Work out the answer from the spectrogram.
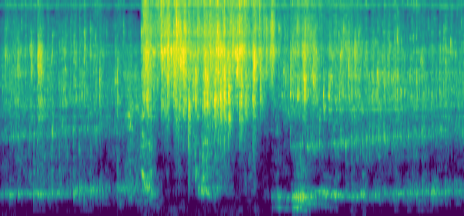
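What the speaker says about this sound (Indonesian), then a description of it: "Bilas lagi." Running tap water rinsing a bathroom sink while cleaning, a steady close splashing hiss that swells and shifts as the flow hits the basin, with no talking.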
